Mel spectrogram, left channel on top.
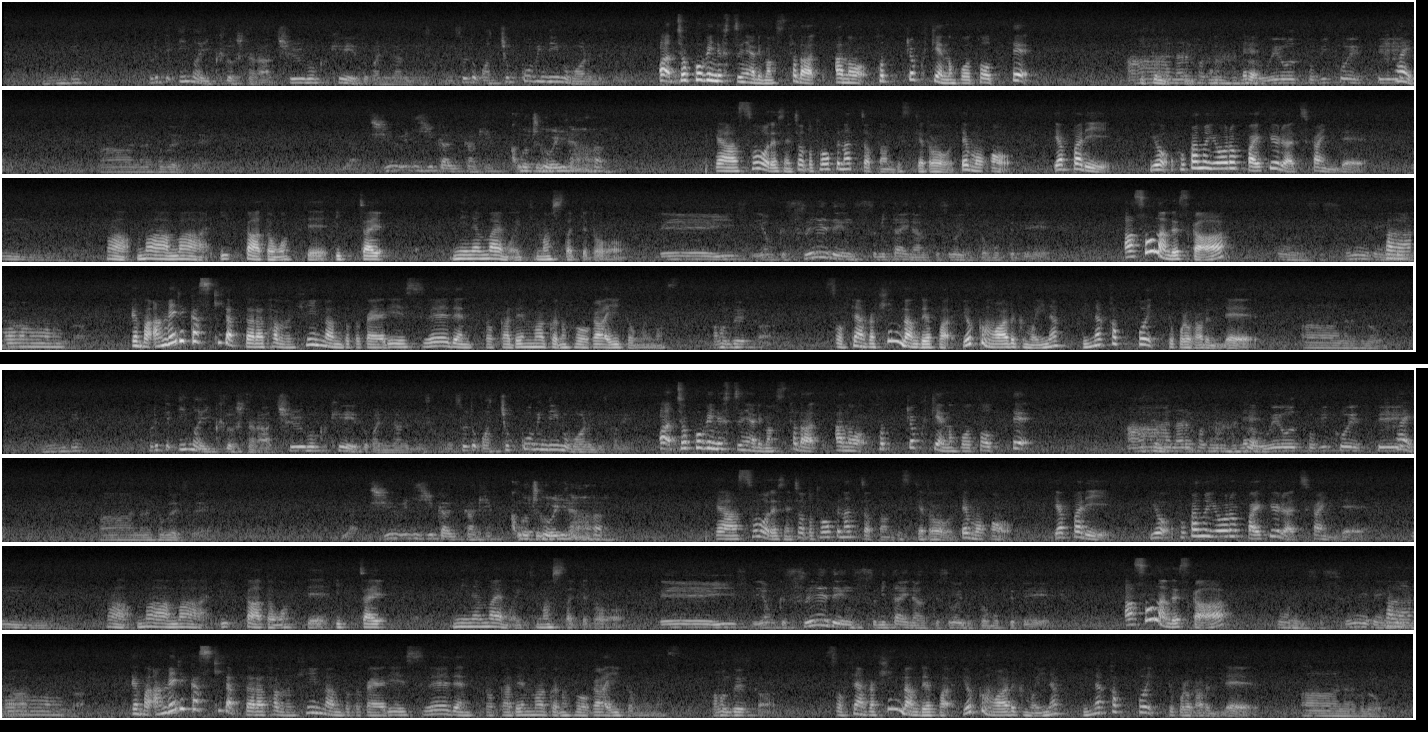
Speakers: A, on the right (about 15°); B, on the left (about 20°).
A: うん、え、これって今行くとしたら中国経由とかになるんですかねそれとも、あ、直行便で今もあるんですかね
B: まあ、直行便で普通にあります。ただ、あの、北極圏の方を通って
A: ああー、
B: 行くみたいな感じで。
A: なるほど、なるほど。上を飛び越えて、
B: はい。い
A: ああ、なるほどですね。いや、12時間かんか結構遠いな。
B: や、そうですね。ちょっと遠くなっちゃったんですけど、でも、やっぱりよ、他のヨーロッパ行くよりは近いんで、
A: うん。
B: まあまあまあ、いいかと思って行っちゃい、2年前も行きましたけど。
A: ええいいっすね。いや、僕、スウェーデン住みたいなってすごいずっと思ってて、
B: あ、そうなんですか
A: そうなんですよ。スウェーデンいいなっていうのが。
B: ああやっぱアメリカ好きだったら多分フィンランドとかよりスウェーデンとかデンマークの方がいいと思います。
A: あ、本当ですか
B: そう、なんかフィンランドやっぱ良くも悪くも田、田舎っぽいところがあるんで、
A: ああー、なるほど。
